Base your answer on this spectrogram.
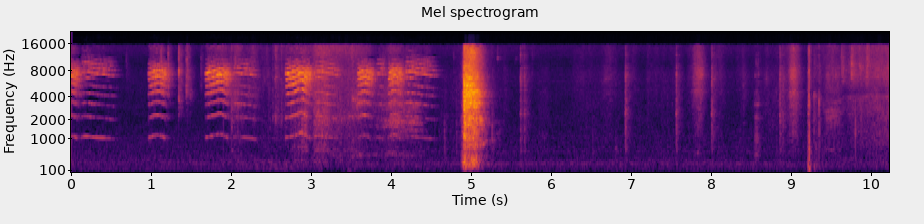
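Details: A pet dog utters a run of short, high squeaks over the first four seconds, followed by a loud knock and scattered clicks and rustles with no further squeaking.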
